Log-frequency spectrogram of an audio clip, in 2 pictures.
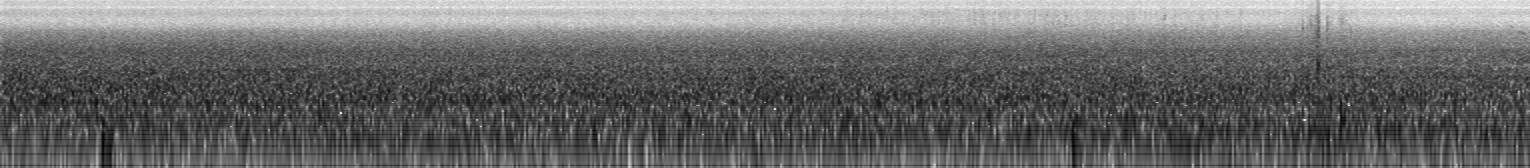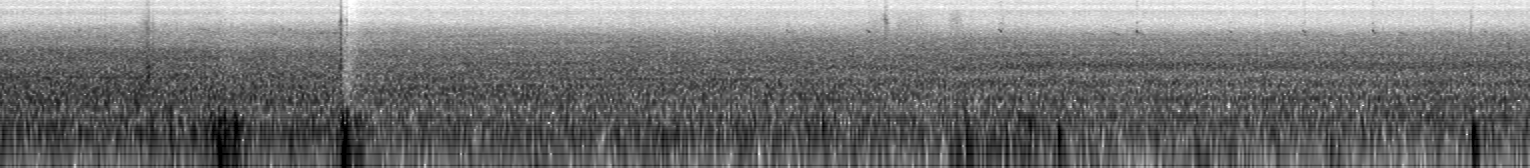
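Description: Steady rushing of a large mountain waterfall. About two-thirds of the way through there is a sharp click, after which the rushing goes on slightly quieter.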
